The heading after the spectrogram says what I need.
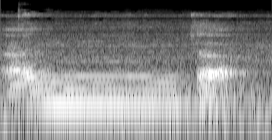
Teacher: Iya bunyinya di nun, lidahnya sudah ke huruf ta. Maka setiap ikhfa itu akan berbeda bunyinya, anta.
